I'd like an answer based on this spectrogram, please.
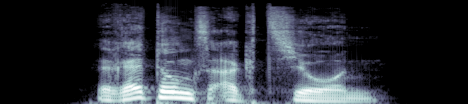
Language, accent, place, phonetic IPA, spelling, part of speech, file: German, Germany, Berlin, [ˈʁɛtʊŋsʔakˌt͡si̯oːn], Rettungsaktion, noun, De-Rettungsaktion.ogg
- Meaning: rescue operation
